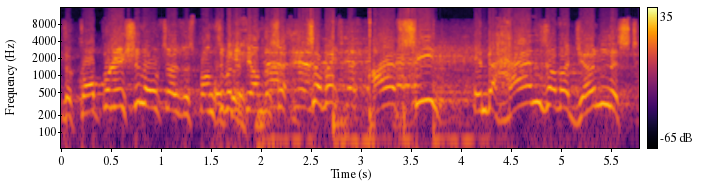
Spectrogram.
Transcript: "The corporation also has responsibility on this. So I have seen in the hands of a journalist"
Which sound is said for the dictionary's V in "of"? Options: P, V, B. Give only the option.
V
